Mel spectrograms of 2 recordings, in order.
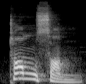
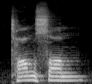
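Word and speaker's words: Thomson: উচ্চারণটা হবে থমসন, থমসন, টিএইচের উচ্চারণ এখানে টা, থমসন।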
